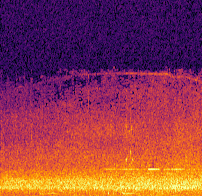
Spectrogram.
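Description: Pigeons cooing, faint, twice about two seconds apart, over a steady low city hum.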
